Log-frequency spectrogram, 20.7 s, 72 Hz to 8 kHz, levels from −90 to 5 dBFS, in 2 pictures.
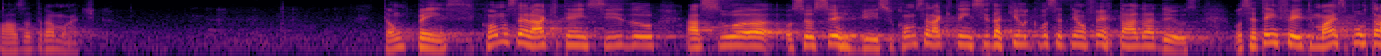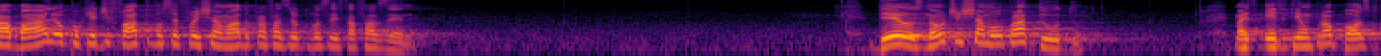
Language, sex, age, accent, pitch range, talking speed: Portuguese, male, 20-39, Brazilian, 170-205 Hz, 160 wpm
